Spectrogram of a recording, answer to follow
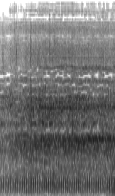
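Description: A motor running steadily, its low drone slowly getting louder.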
